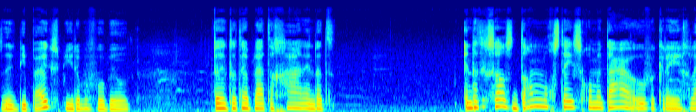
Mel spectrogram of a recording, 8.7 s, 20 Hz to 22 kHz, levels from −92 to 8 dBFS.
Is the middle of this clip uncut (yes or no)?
yes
